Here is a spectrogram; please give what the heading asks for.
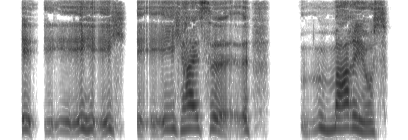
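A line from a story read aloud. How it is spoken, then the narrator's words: Frightened boy stammering. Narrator (German): stammelte der Junge erschrocken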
